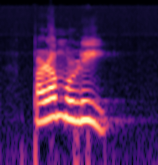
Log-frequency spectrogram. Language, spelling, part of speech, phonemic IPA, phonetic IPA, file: Tamil, பழமொழி, noun, /pɐɻɐmoɻiː/, [pɐɻɐmo̞ɻiː], Ta-பழமொழி.ogg
- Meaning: proverb, maxim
